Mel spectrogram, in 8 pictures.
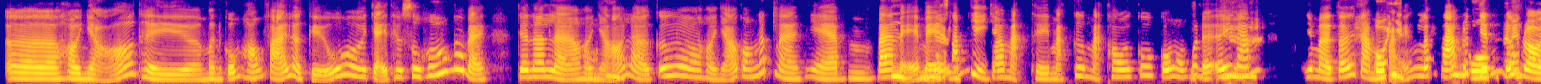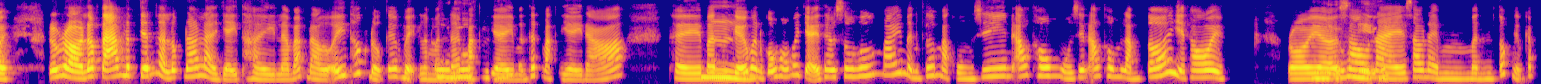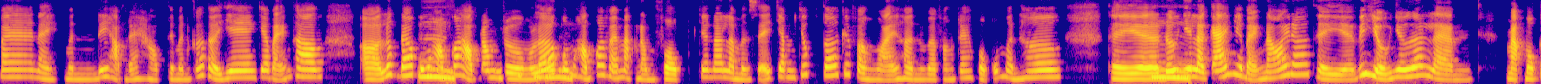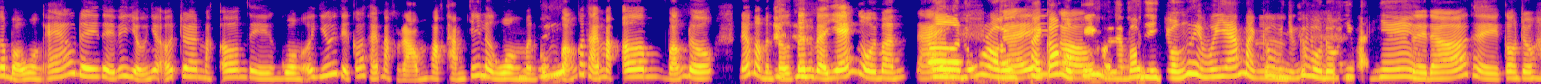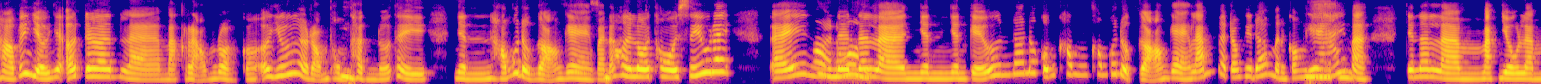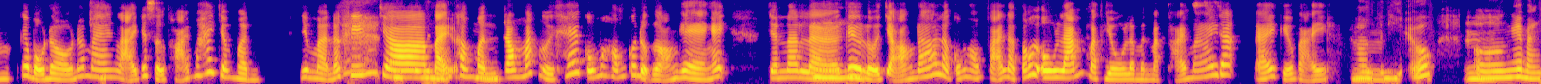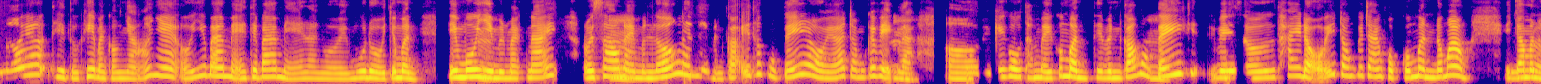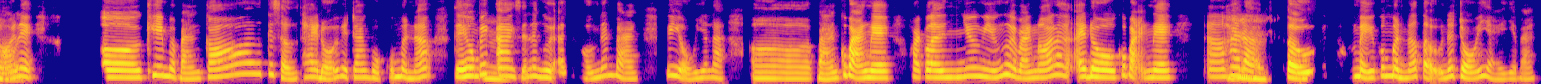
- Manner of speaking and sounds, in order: unintelligible speech; other background noise; tapping; unintelligible speech; laugh; unintelligible speech; unintelligible speech; unintelligible speech; laugh; in English: "body"; unintelligible speech; unintelligible speech; in English: "idol"; laughing while speaking: "Ừm"
- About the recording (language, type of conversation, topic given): Vietnamese, podcast, Điều gì ảnh hưởng nhiều nhất đến gu thẩm mỹ của bạn?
